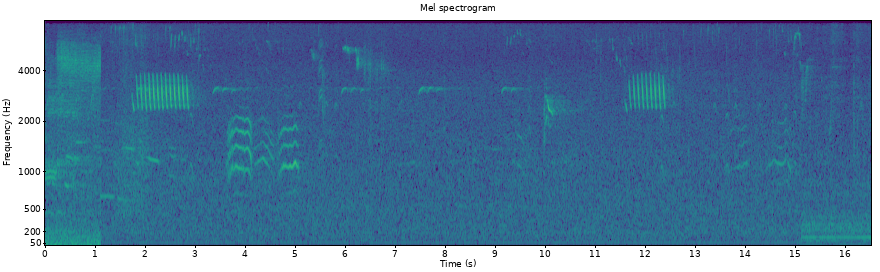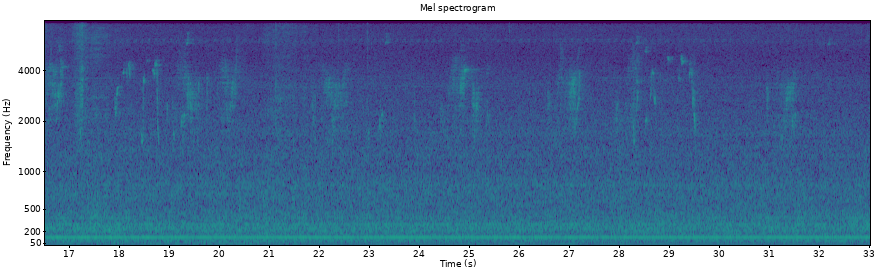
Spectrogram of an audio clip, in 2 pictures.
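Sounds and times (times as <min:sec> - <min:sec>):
small birds trilling and chirping: 0:00.0 - 0:08.2, 0:09.0 - 0:33.0
steady low hum: 0:15.1 - 0:33.0.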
